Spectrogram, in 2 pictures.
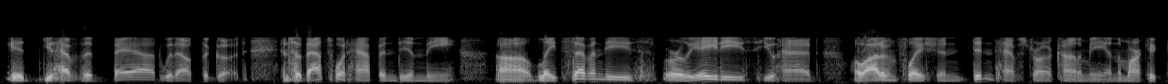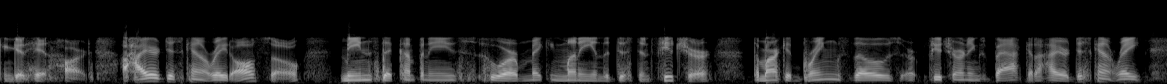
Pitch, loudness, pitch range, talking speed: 105 Hz, -28 LUFS, 95-115 Hz, 170 wpm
